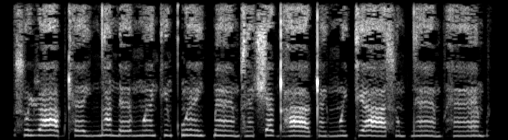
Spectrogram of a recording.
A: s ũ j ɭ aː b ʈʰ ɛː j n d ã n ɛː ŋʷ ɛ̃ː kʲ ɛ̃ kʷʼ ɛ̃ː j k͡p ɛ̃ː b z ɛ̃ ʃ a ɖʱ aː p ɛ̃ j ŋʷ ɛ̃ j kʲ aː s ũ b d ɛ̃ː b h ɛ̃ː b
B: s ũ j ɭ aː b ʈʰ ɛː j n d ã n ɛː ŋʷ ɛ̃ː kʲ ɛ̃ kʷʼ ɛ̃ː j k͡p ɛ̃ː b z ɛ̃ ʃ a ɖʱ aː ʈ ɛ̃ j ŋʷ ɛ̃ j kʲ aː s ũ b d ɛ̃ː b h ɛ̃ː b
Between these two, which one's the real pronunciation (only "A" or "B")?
B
